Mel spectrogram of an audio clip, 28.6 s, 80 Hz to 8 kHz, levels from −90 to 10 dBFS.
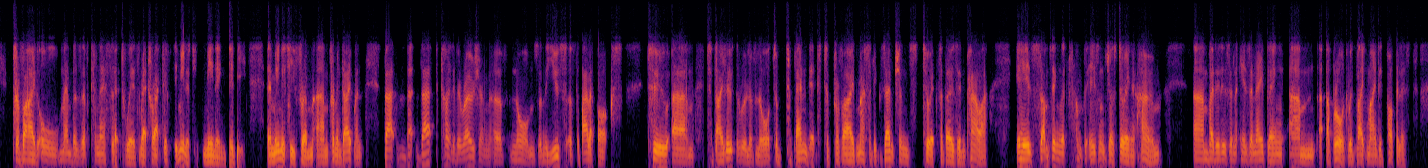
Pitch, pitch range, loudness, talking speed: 85 Hz, 85-95 Hz, -24 LUFS, 150 wpm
